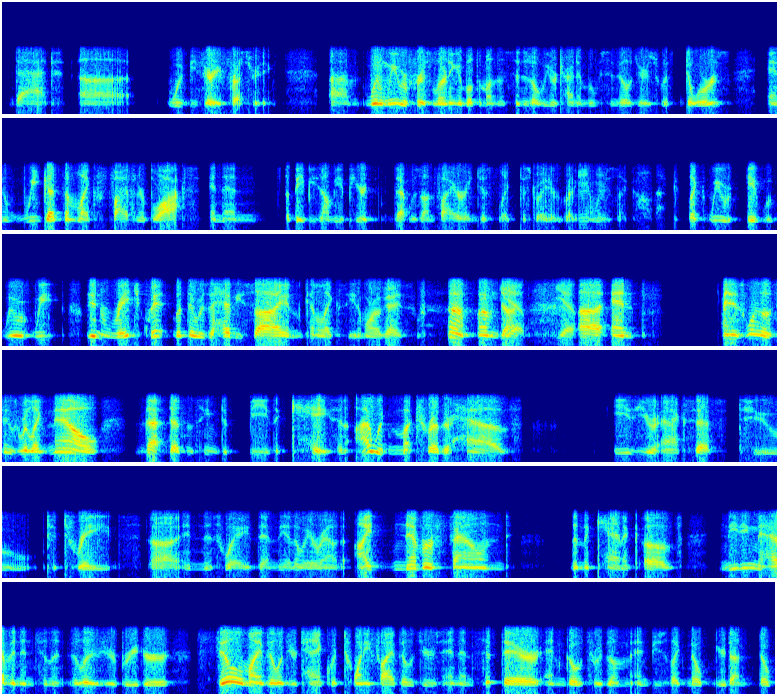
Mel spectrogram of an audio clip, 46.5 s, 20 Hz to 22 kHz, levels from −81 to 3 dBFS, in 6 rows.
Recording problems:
phone-call audio; poor line; nothing above 4 kHz

